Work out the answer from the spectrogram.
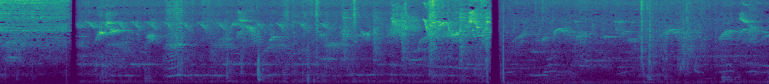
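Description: Small birds chirping and calling in many quick, short notes, behind a steady hiss that cuts off abruptly about a second in.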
